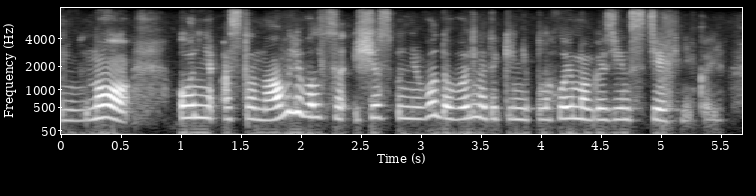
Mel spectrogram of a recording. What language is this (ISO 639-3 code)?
rus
